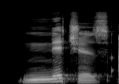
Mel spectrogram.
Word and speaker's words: niche: He's at some meeting out of town, and there are some small niches. I don't know if I'm saying that right. Niches? – It's a niche.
